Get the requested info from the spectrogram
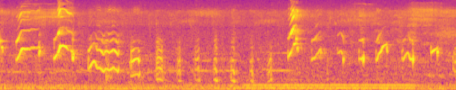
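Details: A puppy, afraid and calling its mother for help, gives a rapid series of short high yelps and whimpers, some upward-flicking, with a few louder squeals mixed in over a faint low hum.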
